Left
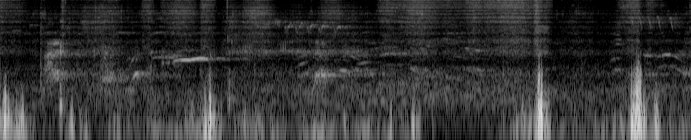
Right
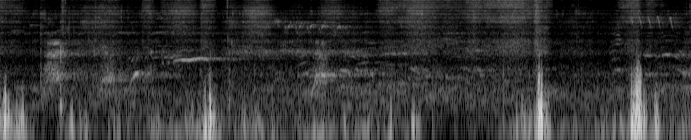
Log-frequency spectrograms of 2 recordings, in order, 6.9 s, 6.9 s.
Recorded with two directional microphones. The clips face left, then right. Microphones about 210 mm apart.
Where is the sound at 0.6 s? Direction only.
20° left (ahead or behind).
